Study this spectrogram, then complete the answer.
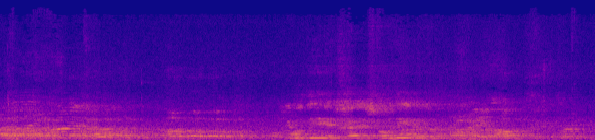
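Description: A man speaks passionately into a microphone, heard through loudspeakers.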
